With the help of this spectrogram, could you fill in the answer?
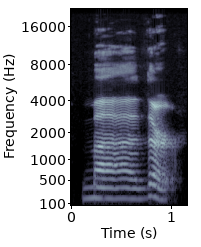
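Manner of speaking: "mother" slowly split into two beats; syllable by syllable. Shown as a demonstration. Teacher counting syllables on the arm, "mother" syllable by syllable. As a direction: tap out each half of "mother" separately. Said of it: "There's two word parts".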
